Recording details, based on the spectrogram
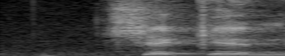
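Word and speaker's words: Tchikin: Chicken Stroenov. Spelled with spelled T C H I K I N. I think chicken.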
